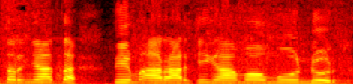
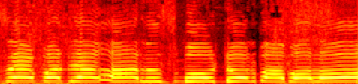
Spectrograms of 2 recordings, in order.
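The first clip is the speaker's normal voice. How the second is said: excited; 6 semitones higher, 7 dB louder than usual. Real, not acted. Hype moment in match commentary.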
